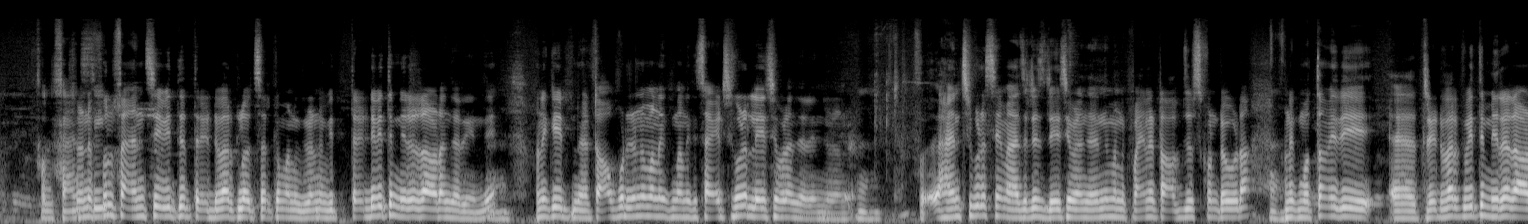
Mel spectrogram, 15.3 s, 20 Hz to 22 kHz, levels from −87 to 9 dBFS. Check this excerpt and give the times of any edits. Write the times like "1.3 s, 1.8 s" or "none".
none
